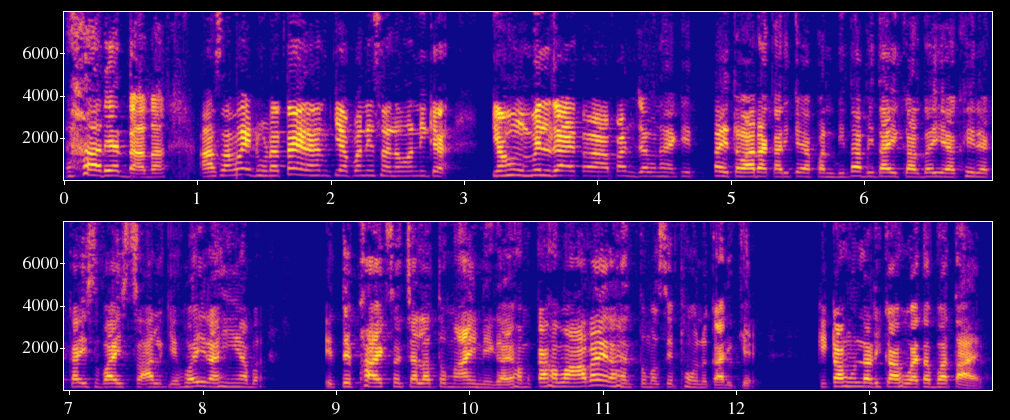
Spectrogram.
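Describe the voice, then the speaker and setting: A mild village father from a cartoon comedy, acted by a man talks in an unusually high voice. He has an Awadhi accent. His manner is homely and coaxing, that of a dad who indulges his grown child. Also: fairly even intonation, moderate pace, sharp tone. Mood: eager, agreeable. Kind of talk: cartoon comedy dialect acting.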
